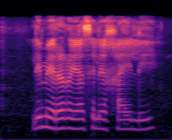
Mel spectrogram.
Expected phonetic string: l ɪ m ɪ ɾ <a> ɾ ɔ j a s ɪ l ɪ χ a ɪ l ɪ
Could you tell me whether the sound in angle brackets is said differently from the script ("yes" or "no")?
yes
